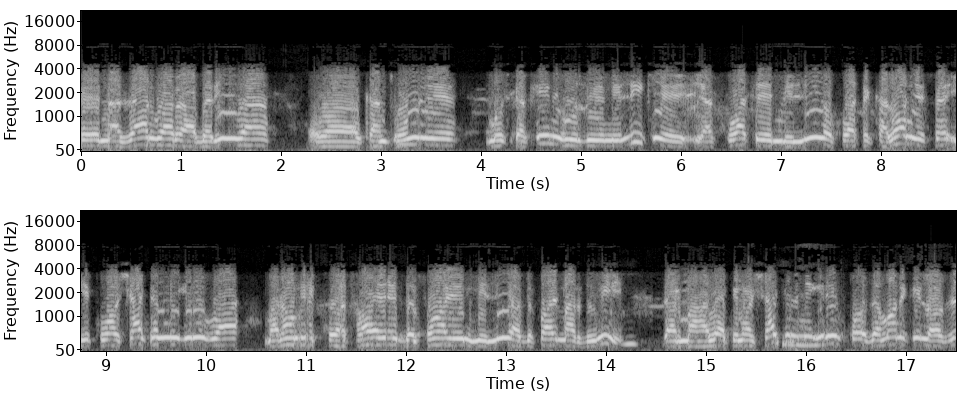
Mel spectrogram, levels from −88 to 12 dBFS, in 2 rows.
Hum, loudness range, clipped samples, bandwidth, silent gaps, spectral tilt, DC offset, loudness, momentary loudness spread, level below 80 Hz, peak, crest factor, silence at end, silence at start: none; 1 LU; under 0.1%; 4.8 kHz; none; -7.5 dB/octave; under 0.1%; -9 LUFS; 4 LU; -42 dBFS; 0 dBFS; 8 dB; 0 s; 0 s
